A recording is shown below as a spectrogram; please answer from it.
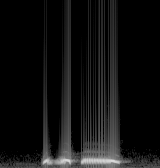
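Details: Spotted dove cooing, used to stimulate a newly caught caged dove to call: two quick rounded coos, then a long, loud, buzzy, vibrating coo that falls at the end. No other sounds.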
